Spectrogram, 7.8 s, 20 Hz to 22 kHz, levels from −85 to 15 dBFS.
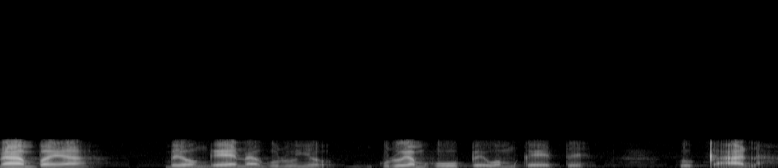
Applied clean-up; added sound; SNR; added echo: none; none; none; none.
